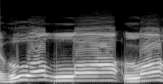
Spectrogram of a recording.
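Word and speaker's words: هو الله: এইখানে কিন্তু অনেকে হুয়ল্লা বলেন। লা বলা যাবে না। লামকে মোটা করে পড়তে হবে। হু আল্লাহ হবে। ললা না হবে। হু আল্লাহুল্লা হু আল্লাহুল্লা টান দিতে হবে।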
